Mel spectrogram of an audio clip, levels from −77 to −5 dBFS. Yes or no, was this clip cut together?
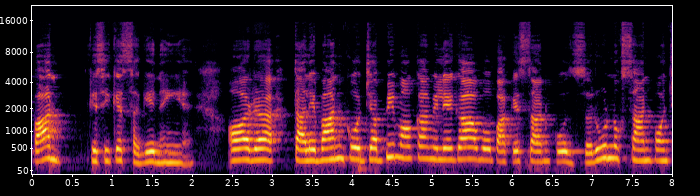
no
